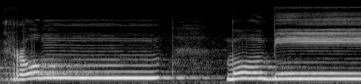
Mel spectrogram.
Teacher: tanwin menghadapi mim ya masukkan langsung suara N ke m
